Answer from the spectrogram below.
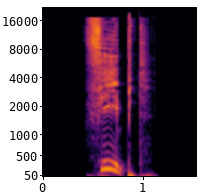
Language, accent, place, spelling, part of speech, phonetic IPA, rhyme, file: German, Germany, Berlin, fiept, verb, [fiːpt], -iːpt, De-fiept.ogg
- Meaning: inflection of fiepen: 1. third-person singular present 2. second-person plural present 3. plural imperative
